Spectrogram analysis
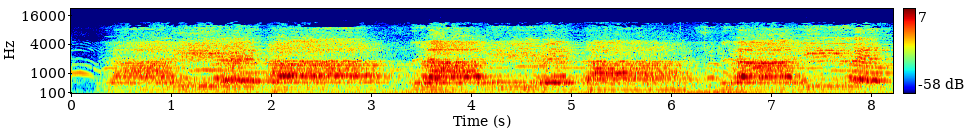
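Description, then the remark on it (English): A large protest crowd at a rally in Puerto Rico at sunset, in front of the ocean and palm trees with the capital behind, shouts and cheers together in loud, rising swells every couple of seconds, many voices blending into a continuous roar. “Ile looks out over this crowd between the capital and the palm trees and the ocean”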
